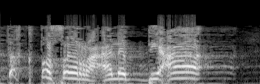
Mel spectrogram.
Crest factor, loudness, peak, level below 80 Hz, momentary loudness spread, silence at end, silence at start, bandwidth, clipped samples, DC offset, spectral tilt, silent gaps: 8 dB; -7 LUFS; 0 dBFS; -32 dBFS; 6 LU; 0.3 s; 0 s; 11 kHz; 3%; under 0.1%; -3.5 dB/octave; none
